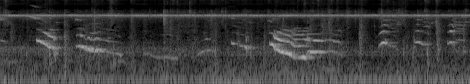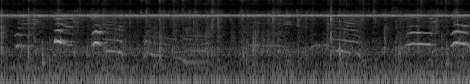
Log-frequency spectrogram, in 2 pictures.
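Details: Neighbour's dogs in Omao, a constant nuisance, barking and yelping in a rapid irregular run of sharp, tonal, falling and rising barks, several clustered then scattered, over a steady high-pitched insect drone throughout.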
